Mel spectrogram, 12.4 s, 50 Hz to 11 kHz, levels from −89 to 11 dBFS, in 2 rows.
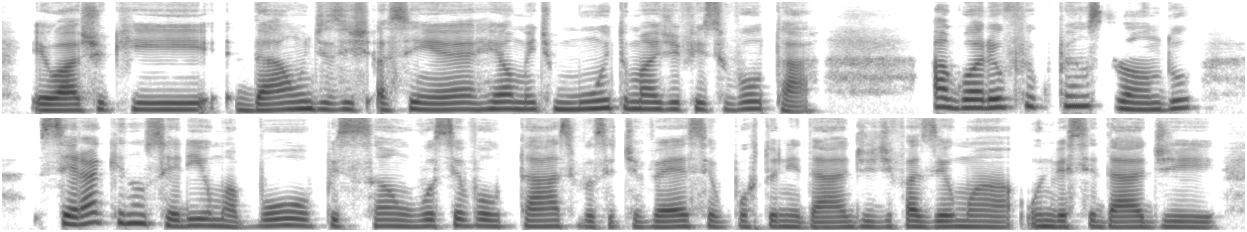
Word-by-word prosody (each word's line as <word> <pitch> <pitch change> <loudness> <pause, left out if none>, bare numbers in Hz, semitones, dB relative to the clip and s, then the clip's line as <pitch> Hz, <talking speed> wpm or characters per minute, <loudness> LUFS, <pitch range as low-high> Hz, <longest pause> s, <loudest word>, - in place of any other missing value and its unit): eu 175 -1 +5
acho 175 +3 +3
que 190 +1 0
dá 175 +2 +2
um 210 - +4
deses 195 -2 0
assim, 185 +2 +1
é 190 +2 +1
realmente 205 +1 +1
muito 220 +4 +2
mais 205 -1 +2
difícil 195 -2 -3
voltar. 210 +2 -3 0.6
Agora 240 -2 +5
eu 255 - +4
fico 265 0 -6
pensando, 230 -7 +1 0.4
será 250 - +4
que 270 -1 -4
não 260 0 +3
seria 190 -5 0
uma 170 -3 -1
boa 180 +5 0
opção 180 -1 -3
você 180 +2 0
voltar, 170 -1 -1
se 170 - -3
você 155 -1 -4
tivesse 160 +1 0
a 160 - -3
oportunidade 155 -1 -3
de 160 - -6
fazer 160 0 +2
uma 160 -2 -2
universidade, 155 -2 -1
180 Hz, 170 wpm, -24 LUFS, 165-205 Hz, 0.6 s, eu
